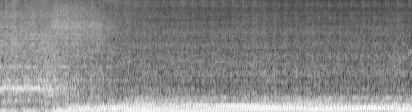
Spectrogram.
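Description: BMW car engine running just after starting, its revs dropping and settling into a steady idle about a second in. It is running on fuel at least eight years old, after about eight years without running.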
